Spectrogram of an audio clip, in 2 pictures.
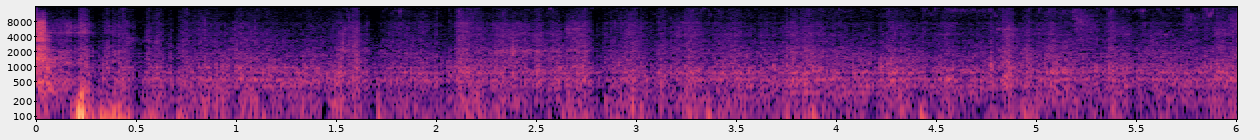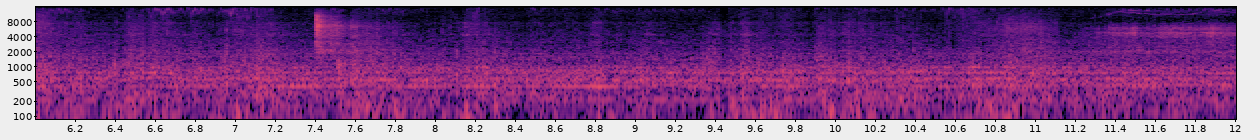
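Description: Quiet room background with a faint hum, a low thump just after the start, then scattered faint knocks and clicks as equipment is handled.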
